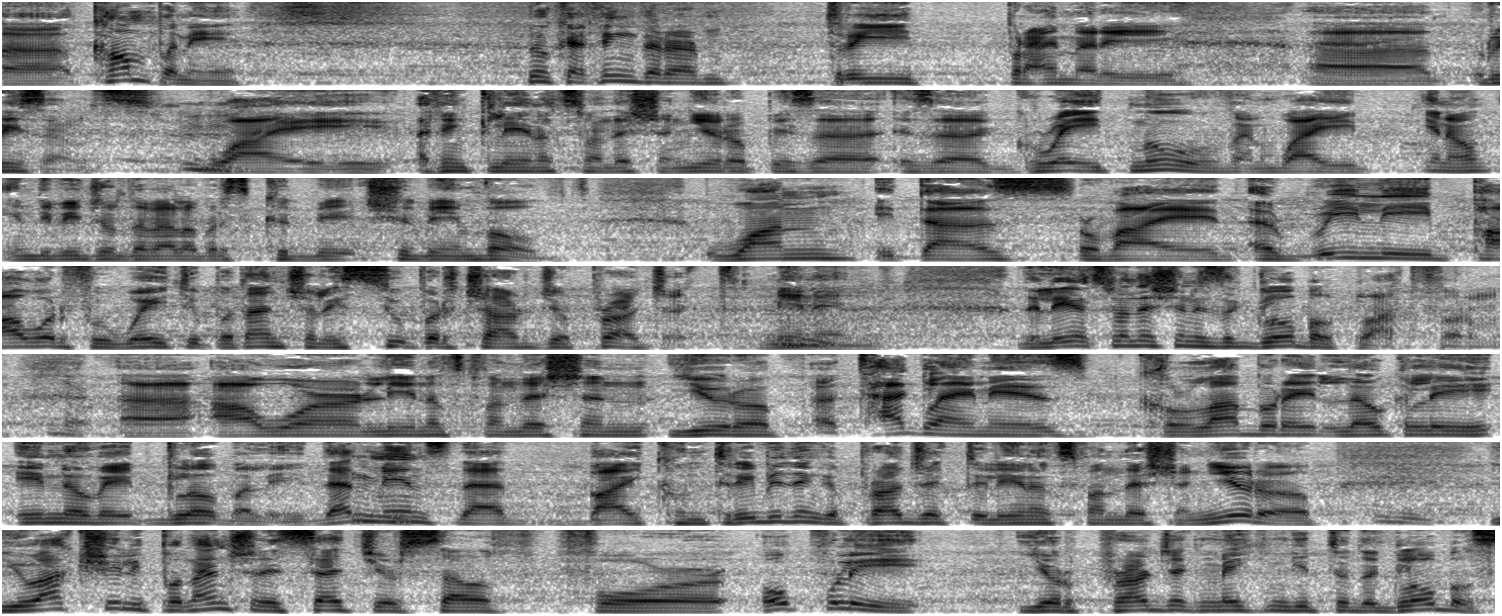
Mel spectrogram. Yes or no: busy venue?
yes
